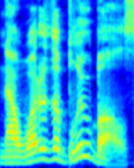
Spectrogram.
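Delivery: ordinary talk, nothing marked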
